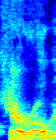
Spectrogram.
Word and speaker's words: Cairo: in Cairo New York which the natives like to call Koo it's spelled just like KIRO Egypt and it was he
